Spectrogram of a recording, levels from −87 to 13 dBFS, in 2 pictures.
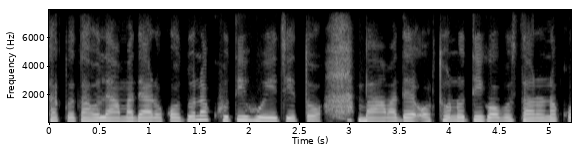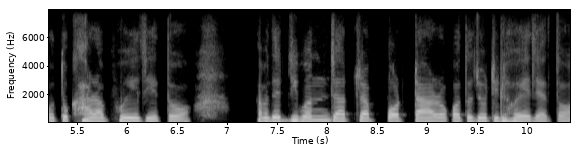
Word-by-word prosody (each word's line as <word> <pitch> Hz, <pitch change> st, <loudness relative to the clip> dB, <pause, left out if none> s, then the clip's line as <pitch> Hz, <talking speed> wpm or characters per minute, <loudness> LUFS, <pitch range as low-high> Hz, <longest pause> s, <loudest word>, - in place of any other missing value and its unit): থাকতো 200 Hz, -1 st, -2 dB
তাহলে 205 Hz, +1 st, +3 dB
আমাদের 205 Hz, +1 st, 0 dB
আরো 205 Hz, 0 st, -2 dB
কত 205 Hz, 0 st, -1 dB, 0.2 s
না 275 Hz, -, +3 dB
ক্ষতি 230 Hz, 0 st, 0 dB
হয়ে 205 Hz, -2 st, +4 dB
যেত। 180 Hz, -1 st, -2 dB, 0.6 s
বা 210 Hz, -, +1 dB
আমাদের 205 Hz, +1 st, 0 dB
অর্থনৈতিক 225 Hz, +1 st, 0 dB
অবস্থা 220 Hz, +2 st, -3 dB
আরো 220 Hz, 0 st, -1 dB
না 225 Hz, -, +2 dB
কত 210 Hz, 0 st, -2 dB, 0.2 s
খারাপ 205 Hz, -2 st, +2 dB
হয়ে 205 Hz, -2 st, +5 dB
যেত। 180 Hz, -1 st, -2 dB, 0.9 s
আমাদের 215 Hz, +2 st, +3 dB
জীবনযাত্রা 230 Hz, -1 st, +1 dB, 0.2 s
পথটা 205 Hz, 0 st, +1 dB
আরো 205 Hz, +1 st, +1 dB
কত 210 Hz, 0 st, +1 dB
জটিল 195 Hz, +1 st, +1 dB
হয়ে 180 Hz, -3 st, +3 dB
যেত। 165 Hz, +3 st, -4 dB
210 Hz, 155 wpm, -18 LUFS, 200-220 Hz, 0.9 s, হয়ে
